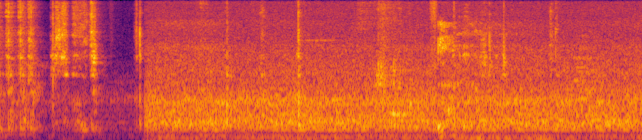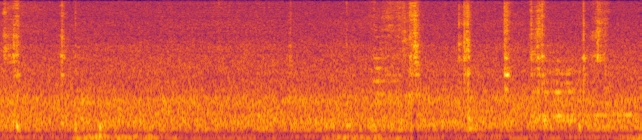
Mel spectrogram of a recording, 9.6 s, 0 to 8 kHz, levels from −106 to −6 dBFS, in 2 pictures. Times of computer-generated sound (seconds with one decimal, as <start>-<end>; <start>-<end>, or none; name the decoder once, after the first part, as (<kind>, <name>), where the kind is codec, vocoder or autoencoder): 6.0-7.0 (vocoder, Vocos)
